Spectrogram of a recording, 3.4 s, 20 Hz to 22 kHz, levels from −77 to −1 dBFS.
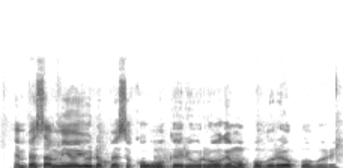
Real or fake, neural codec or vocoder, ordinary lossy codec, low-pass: real; none; none; 14.4 kHz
